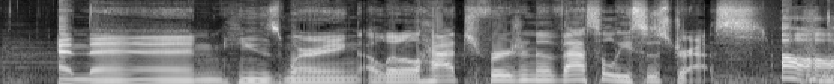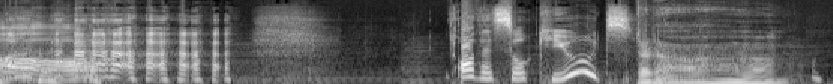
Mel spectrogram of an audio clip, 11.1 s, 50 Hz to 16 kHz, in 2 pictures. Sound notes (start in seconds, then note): 5.2 laughs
